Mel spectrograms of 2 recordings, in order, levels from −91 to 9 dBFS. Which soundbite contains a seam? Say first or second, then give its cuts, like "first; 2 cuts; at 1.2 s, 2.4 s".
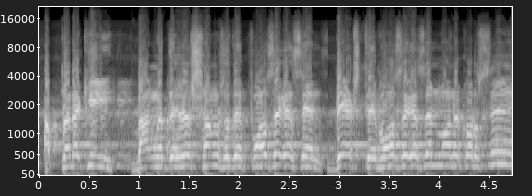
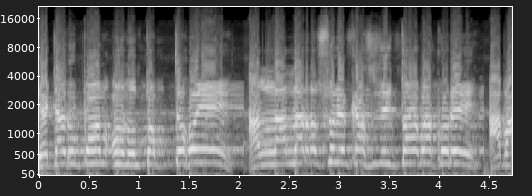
first; 2 cuts; at 0.9 s, 2.9 s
